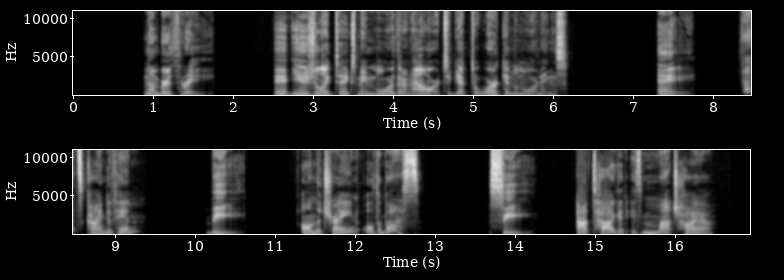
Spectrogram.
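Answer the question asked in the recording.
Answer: B: On the train or the bus?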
